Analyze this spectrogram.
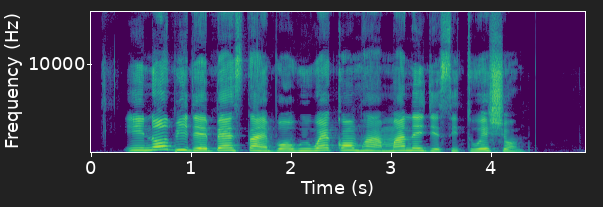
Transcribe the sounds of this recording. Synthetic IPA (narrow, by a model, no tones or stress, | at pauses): inobidebɛstãɪ̃mbɔwiwɛkɔmɦamaned͡ʒesitueʃɔ̃n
